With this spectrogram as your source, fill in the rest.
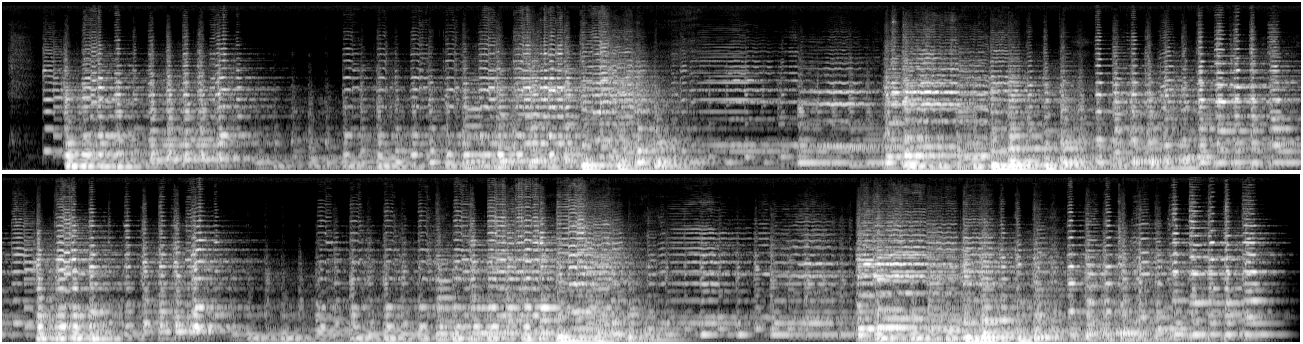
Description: string quartet menuet presto

